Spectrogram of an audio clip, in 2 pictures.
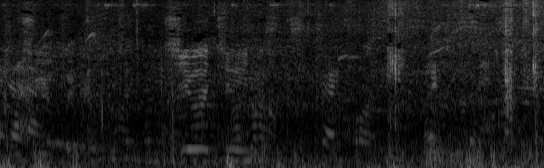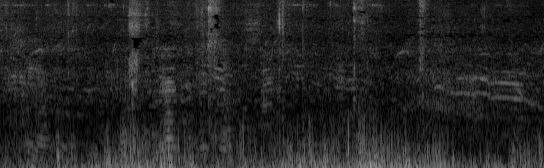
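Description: A crowd of men and women chat quietly in the distance.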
